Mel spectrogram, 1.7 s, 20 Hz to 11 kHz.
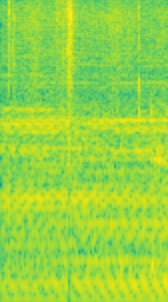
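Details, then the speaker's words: Bryant heat pump outdoor unit in heat mode (64°F inside, 36°F outside): steady electrical buzz with no fan whoosh. The compressor runs while the outdoor fan doesn't, which stops heat transfer across the coils. "let's go outside so here's the outdoor unit we can hear something buzzing inside"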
